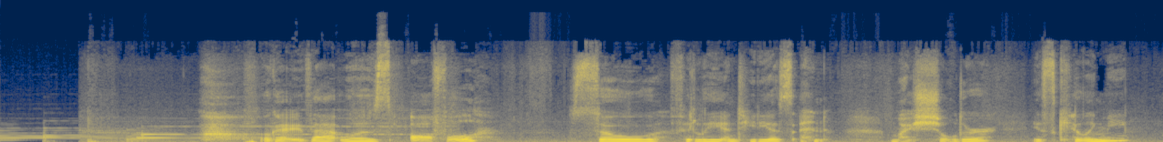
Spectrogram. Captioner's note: music ends; deep breath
